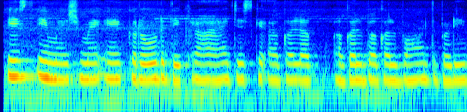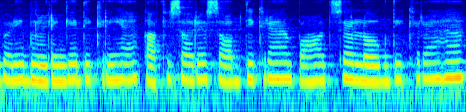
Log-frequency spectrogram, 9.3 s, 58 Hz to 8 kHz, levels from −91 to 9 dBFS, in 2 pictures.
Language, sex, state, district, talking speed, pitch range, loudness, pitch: Hindi, female, Maharashtra, Aurangabad, 185 wpm, 230-250 Hz, -30 LUFS, 240 Hz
